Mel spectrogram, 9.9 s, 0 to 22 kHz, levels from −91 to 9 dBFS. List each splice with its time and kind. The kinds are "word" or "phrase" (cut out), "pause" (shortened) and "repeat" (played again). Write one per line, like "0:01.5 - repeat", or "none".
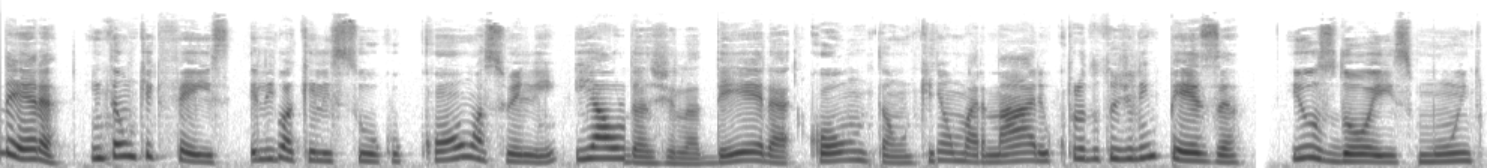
0:01.1 - word
0:01.9 - word
0:04.2 - word
0:05.3 - word
0:06.2 - word
0:07.1 - word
